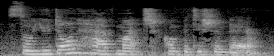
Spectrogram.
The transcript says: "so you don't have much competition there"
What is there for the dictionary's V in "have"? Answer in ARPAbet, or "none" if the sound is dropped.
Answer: V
